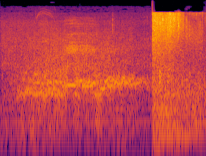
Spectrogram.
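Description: Film car-chase sound with no music: a car running downhill, then about one and a half seconds in a sudden loud rush of noise as the car meets the sand dumped from a truck.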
